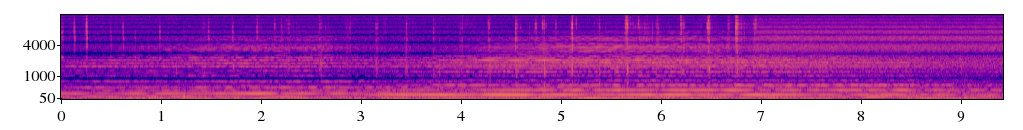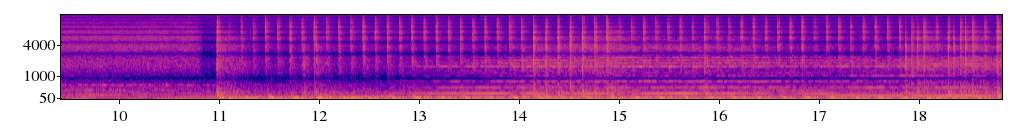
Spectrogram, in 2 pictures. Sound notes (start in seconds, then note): 0.1 ominous music; 7.4 river babbling; 11.0 suspenseful music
